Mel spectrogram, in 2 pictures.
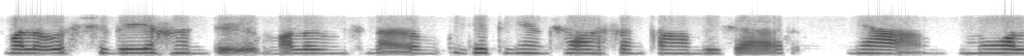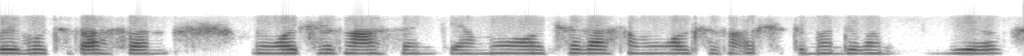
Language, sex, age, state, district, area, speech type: Kashmiri, female, 30-45, Jammu and Kashmir, Kulgam, rural, conversation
